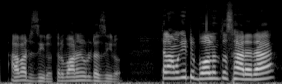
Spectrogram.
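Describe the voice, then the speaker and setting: Fast-talking man teaching live. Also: very high voice, very animated, bright, forceful tone, clear, resonant tone, dry recording, studio quality. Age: young adult. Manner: quick, colloquial, asks students questions. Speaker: online tutor. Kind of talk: live online class lecture.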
